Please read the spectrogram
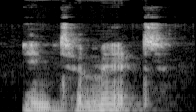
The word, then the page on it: intermit: British English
